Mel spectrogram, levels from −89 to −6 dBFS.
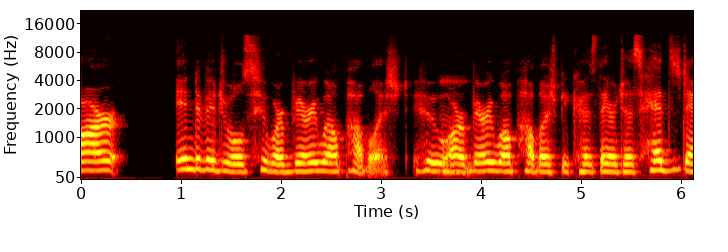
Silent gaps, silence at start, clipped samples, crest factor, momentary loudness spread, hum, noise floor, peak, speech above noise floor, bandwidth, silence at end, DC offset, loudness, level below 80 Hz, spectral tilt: none; 0 s; under 0.1%; 16 dB; 7 LU; none; -79 dBFS; -12 dBFS; 51 dB; 12.5 kHz; 0 s; under 0.1%; -29 LUFS; -76 dBFS; -6 dB/octave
